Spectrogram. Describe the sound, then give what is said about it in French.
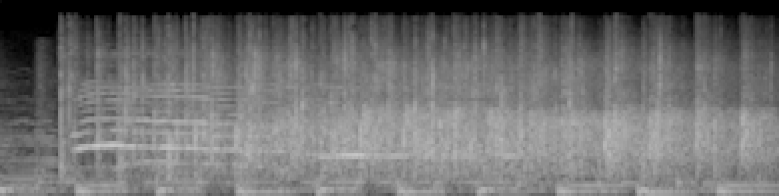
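Loud, sustained applause from a crowd welcoming a contest co-commentator, dense clapping steady throughout, with a rhythmic musical beat underneath and brief whistles or cheers near the start. “Sans plus attendre, je vous prie d'accueillir sous un tonnerre d'applaudissements celle qui commentera le concours avec moi”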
